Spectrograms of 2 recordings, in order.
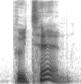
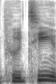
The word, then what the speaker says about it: poutine: And the girl was like, "Oh, you mean poutine?" And I'm like, "No, that's the American way of saying it." But then I guess that's how they say it out there. But coming from like we're what an hour outside of Quebec where the French I think it's like Putin is like how you say it in French.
